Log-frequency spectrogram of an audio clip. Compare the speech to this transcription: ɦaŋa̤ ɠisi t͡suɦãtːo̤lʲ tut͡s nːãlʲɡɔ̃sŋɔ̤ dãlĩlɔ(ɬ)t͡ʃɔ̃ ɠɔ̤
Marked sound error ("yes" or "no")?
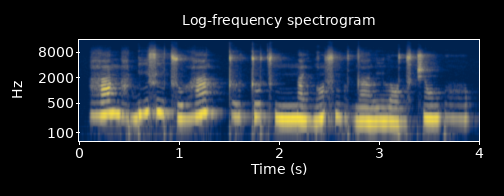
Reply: yes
